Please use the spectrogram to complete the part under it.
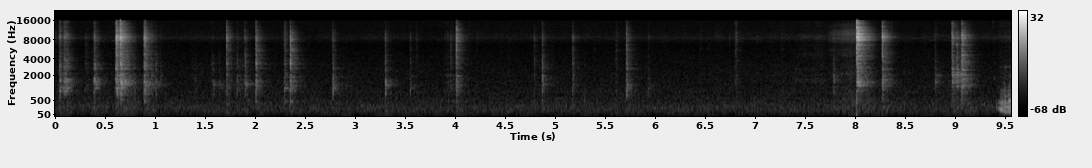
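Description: Small magnetized screws are set by hand to mount an internal drive in a Denon Prime 4 DJ unit, with sparse, close metallic clicks and ticks scattered irregularly across a quiet background.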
